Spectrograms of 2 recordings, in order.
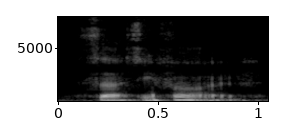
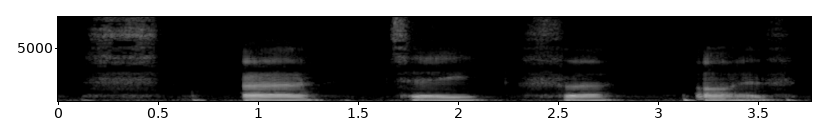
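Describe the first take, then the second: First: Said in the usual way. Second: "thirty-five" chopped into Th, er, T, f, ive; sounded out. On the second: Shown as a demonstration. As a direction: give each sound of "thirty-five" alone. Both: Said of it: "How to pronounce this word?".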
